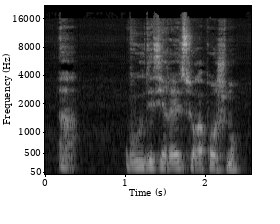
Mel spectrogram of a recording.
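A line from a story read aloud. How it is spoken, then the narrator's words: Flustered exclamation. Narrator (French): s'écria monsieur de Carquebus, de plus en plus troublé par les signes de Clémence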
